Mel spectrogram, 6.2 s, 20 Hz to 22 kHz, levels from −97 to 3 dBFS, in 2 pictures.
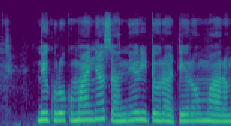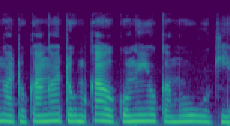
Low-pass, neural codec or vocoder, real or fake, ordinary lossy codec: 14.4 kHz; vocoder, 44.1 kHz, 128 mel bands, Pupu-Vocoder; fake; AAC, 96 kbps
